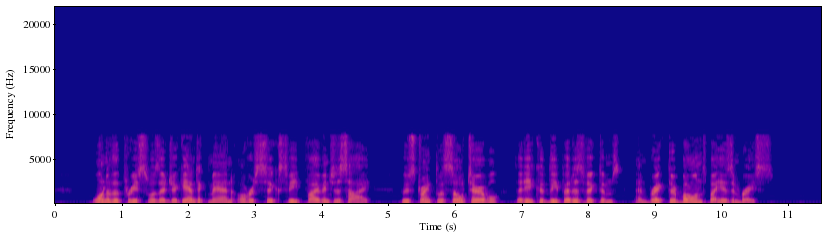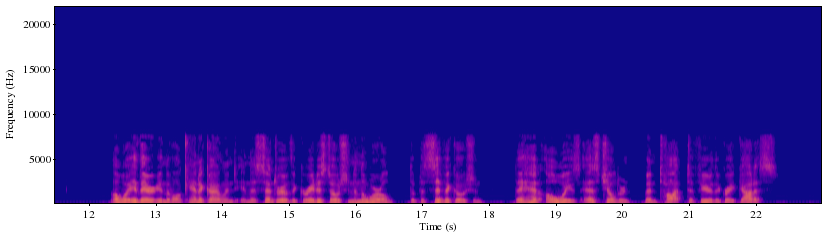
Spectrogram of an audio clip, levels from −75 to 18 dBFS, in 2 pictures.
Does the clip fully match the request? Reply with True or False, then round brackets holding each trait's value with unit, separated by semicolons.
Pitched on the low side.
True (105 Hz)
